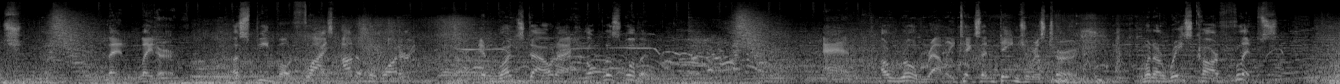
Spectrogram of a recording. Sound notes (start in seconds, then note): 0.3 screen exploding; 4.3 people screaming; 7.4 screen exploding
